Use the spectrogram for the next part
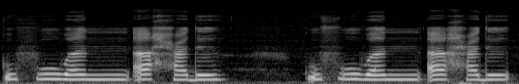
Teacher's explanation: حمزہ زبر ا، ح زبر ح، دال دو پیش دون، احدن، احدن. وقف کر رہے ہیں تو دال جو ہے وہ ساکن ہو جائے گا، ساکن ہونے کی صورت میں اس پر ہم قلقلہ کریں گے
